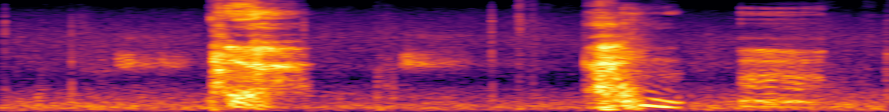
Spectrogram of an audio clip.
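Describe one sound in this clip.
A man grunts as he climbs a wall.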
